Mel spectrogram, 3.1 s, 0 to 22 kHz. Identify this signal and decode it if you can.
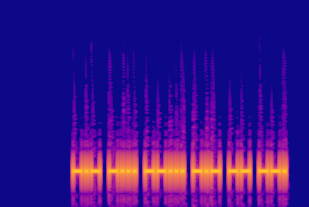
Morse code, heard as a keyed tone, about 38 wpm, 700 Hz. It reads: KB7KMG
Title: USA Call Signs - 6 Characters - 4x Character Spacing - 40wpm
